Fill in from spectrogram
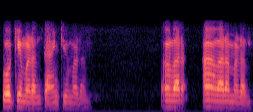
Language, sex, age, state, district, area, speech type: Tamil, male, 18-30, Tamil Nadu, Tiruvallur, rural, conversation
